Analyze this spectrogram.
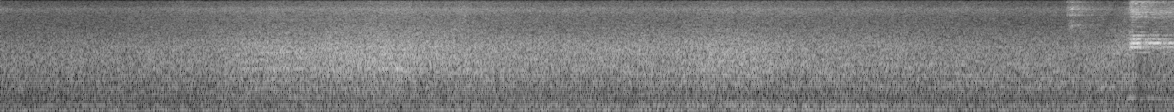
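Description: Steady rushing background noise that swells a little about two seconds in, with a few short clicks near the end.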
